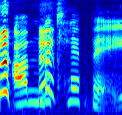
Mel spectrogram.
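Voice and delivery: put-on British accent throughout the whole line. A guest introduces herself as the Clippy, in a British accent. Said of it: "if you say it in a British accent".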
